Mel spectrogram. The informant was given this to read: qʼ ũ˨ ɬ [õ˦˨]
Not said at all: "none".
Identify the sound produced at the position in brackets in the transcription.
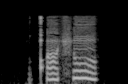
õ˦˨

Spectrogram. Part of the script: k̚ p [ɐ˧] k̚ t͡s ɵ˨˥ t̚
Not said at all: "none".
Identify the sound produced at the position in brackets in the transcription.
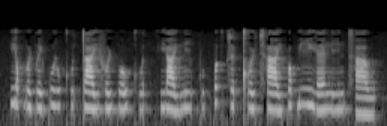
ɐ˥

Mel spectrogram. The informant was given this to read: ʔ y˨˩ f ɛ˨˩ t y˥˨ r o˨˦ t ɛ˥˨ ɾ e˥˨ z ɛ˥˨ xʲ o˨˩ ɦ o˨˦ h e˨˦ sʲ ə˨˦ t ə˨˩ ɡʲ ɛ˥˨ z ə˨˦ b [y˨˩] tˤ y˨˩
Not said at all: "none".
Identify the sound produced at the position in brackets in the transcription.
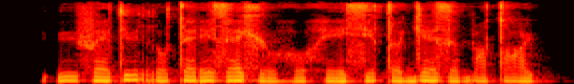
y˨˩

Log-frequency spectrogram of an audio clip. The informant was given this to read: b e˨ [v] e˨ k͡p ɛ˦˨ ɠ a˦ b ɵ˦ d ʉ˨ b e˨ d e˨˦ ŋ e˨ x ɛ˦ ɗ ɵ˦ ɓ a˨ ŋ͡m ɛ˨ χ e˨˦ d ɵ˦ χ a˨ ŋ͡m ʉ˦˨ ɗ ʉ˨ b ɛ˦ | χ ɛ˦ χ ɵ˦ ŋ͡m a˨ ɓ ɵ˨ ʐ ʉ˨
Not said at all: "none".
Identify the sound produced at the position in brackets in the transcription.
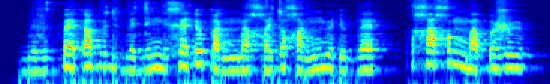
v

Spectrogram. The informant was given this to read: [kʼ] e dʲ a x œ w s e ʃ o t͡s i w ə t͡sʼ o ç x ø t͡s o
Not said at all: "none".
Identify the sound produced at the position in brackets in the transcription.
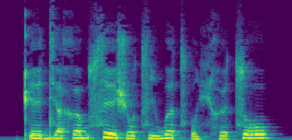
kʼ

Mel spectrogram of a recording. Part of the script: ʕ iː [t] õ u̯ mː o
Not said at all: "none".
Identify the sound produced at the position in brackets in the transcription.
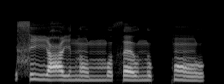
n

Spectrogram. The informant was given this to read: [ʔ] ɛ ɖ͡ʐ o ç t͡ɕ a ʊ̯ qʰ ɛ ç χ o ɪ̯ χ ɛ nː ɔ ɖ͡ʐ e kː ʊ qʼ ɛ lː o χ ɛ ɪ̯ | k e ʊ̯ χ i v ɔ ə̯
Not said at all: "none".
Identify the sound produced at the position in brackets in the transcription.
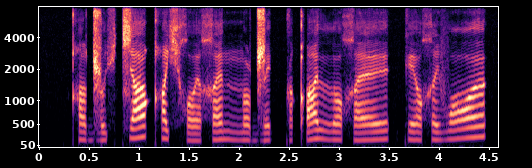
qʰ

